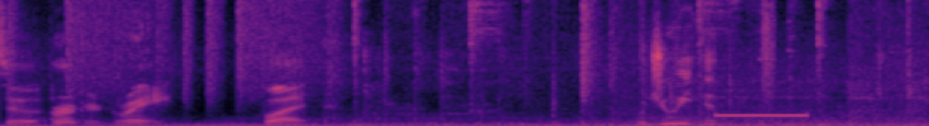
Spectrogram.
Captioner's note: beep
